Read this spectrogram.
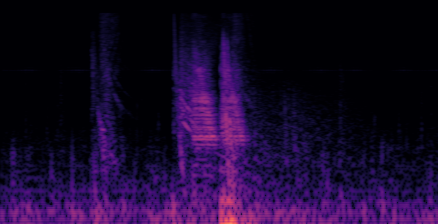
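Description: An energy blast bursts with a loud whoosh and fades.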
